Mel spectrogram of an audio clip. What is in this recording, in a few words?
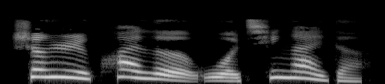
happy birthday my dear chinese traditional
